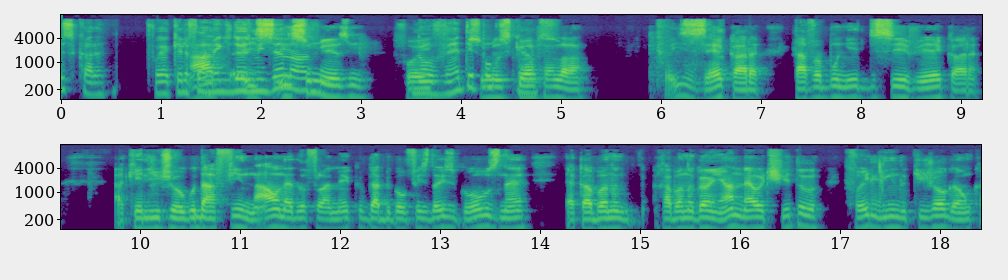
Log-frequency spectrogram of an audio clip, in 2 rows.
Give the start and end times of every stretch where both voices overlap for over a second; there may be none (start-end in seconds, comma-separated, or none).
1.2-2.6, 3.5-5.0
